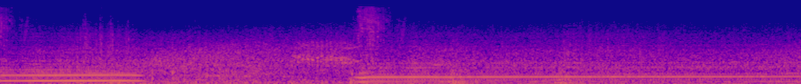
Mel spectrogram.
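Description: A racing car engine drones at high speed, dropping away briefly and then roaring back up.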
